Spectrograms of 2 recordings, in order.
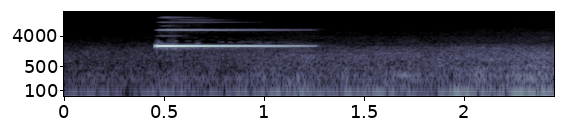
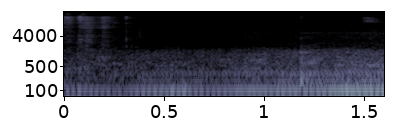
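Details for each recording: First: Samsung top-load washer after repair of the defective main control PCB, which had made the drain pump run non-stop: two short high panel beeps, the second rising slightly, with faint motor hum between, normal tones while selecting an 8-minute spin cycle. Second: Samsung top-load washer: drain pump starts the moment power is switched on and hums steadily without stopping; control board feeding power directly to pump, main control board found defective and repaired.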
